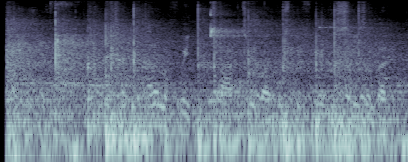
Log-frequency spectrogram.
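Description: Basketballs bouncing on a hardwood gym floor, irregular thuds in a large gym, with players' voices in the background.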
